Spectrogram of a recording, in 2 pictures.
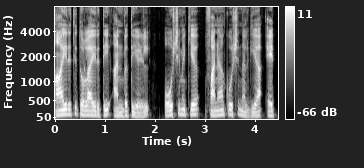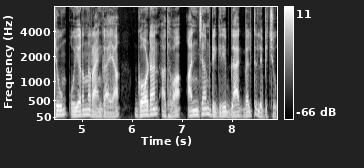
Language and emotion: Malayalam, neutral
